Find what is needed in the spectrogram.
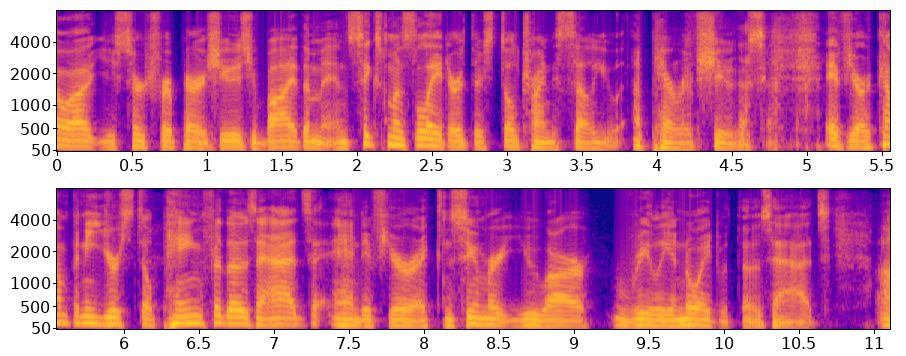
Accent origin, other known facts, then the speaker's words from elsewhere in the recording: Ireland; now in Atlanta, United States; Oh, well, originally, I also moved to Atlanta about 20 years ago, and originally from Ireland.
